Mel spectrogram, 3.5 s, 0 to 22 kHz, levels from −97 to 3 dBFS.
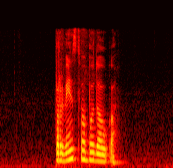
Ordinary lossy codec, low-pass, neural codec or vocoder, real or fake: none; 10.8 kHz; none; real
